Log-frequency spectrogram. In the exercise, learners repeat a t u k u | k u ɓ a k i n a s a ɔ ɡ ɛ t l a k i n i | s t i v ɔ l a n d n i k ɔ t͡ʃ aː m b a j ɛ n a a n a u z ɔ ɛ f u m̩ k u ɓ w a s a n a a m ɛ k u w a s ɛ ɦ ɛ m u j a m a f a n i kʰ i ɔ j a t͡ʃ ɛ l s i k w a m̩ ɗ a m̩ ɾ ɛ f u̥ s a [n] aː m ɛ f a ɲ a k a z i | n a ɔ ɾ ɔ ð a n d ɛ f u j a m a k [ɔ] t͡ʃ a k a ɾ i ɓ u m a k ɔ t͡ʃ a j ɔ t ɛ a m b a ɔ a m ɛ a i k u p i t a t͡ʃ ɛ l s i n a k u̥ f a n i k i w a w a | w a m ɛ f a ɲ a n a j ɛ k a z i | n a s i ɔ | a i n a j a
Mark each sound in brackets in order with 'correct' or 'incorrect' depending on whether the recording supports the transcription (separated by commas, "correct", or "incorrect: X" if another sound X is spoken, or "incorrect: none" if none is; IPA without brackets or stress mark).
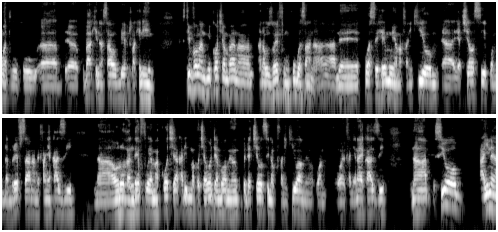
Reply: correct, correct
